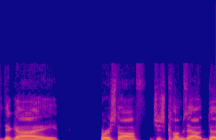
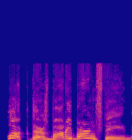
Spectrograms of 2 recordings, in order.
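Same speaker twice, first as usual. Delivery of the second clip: very high, slow announcer voice; hard sell ad; 14 semitones higher, slower than usual. Retold or imitated. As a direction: overblown TV pitchman. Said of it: "and he goes".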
